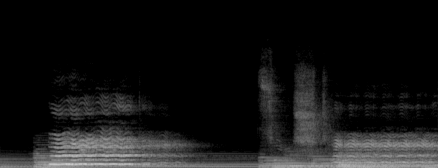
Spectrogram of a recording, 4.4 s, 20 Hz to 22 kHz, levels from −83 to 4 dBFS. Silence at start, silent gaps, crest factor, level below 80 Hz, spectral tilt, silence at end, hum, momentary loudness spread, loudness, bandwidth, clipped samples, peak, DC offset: 0 s; none; 18 dB; -70 dBFS; -5 dB/octave; 0 s; none; 23 LU; -25 LUFS; 13 kHz; under 0.1%; -8 dBFS; under 0.1%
